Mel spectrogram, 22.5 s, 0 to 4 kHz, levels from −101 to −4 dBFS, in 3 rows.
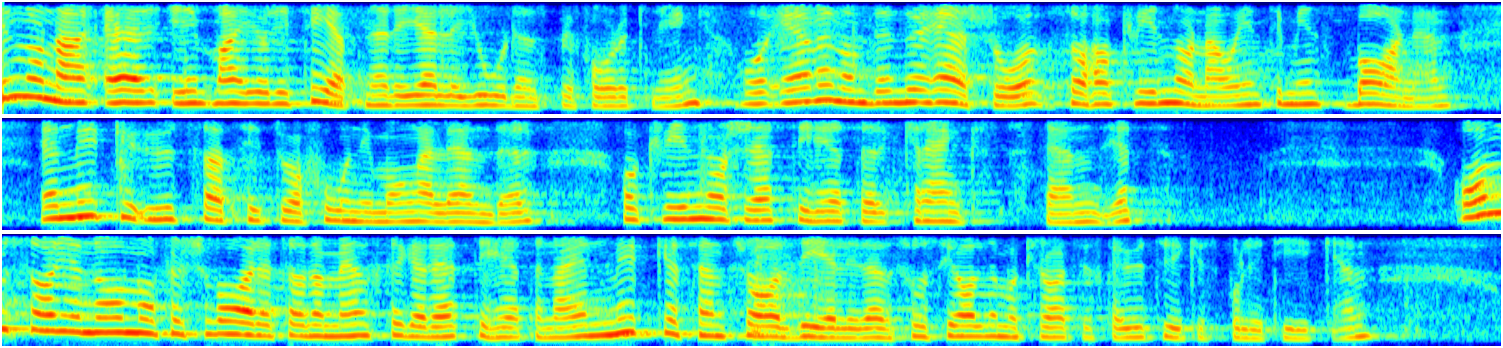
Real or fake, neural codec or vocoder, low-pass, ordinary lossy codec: real; none; 3.6 kHz; none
